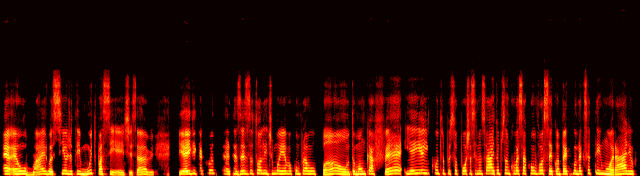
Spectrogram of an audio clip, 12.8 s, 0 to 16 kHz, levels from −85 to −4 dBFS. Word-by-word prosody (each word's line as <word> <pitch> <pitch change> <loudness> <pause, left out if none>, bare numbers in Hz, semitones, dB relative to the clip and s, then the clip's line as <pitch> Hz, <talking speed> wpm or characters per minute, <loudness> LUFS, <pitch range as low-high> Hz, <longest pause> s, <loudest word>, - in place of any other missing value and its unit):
É, 245 -2 +6
é 225 - +5
um 240 +1 +3
bairro 220 +6 -1
assim 215 +5 0
onde 245 -2 +2
eu - - -5
tenho 230 -1 0
muito 230 +7 +1
paciente, 200 -6 -2
sabe. 195 +1 -1 0.5
E - - +2
aí 235 +2 +8
o - - -1
que 270 +2 -2
que 250 - -6
acontece? 255 -3 -7
Às 225 - -1
vezes, 255 -1 0
eu 265 - -7
tô 290 - -5
ali 270 -2 -1
de 230 - -6
manhã, 255 -1 0
vou 250 0 -4
comprar 250 0 -1
um 250 -1 -1
pão, 210 +1 +1
tomar 230 +1 +2
um 235 - +4
café 245 +2 +1
e 250 0 -2
aí 275 +2 +1
eu 295 - +1
encontro 275 -1 -6
a - - -9
pessoa. 255 0 -6
"Poxa, 265 +1 -2
você 260 - -10
não 255 0 -3
sabe 270 +4 -3
ah, - - +2
estou 280 +1 -1
precisando 280 -2 -4
conversar 270 +2 -1
com 270 +1 -4
você. 255 -2 +1
Quanto 235 -1 -2
é 230 - +5
que 220 - -20
quando 255 0 0
é 255 - +4
que - - -16
você 290 - -5
tem 275 -2 -3
um 240 -2 +4
horário, 225 +4 +3
245 Hz, 265 wpm, -24 LUFS, 225-265 Hz, 0.5 s, aí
